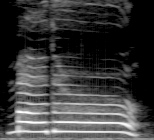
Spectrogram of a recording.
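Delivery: high, loud panicked scream; girl runs screaming to her parents, terrified; screaming child. Acted. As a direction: shriek for your parents in terror. Child calls out.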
